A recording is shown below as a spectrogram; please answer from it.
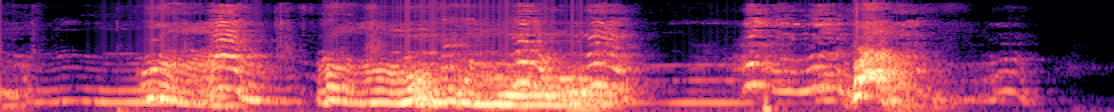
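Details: Dogs howling in overlapping, wavering tones, several voices rising and falling together in a dense chorus for about four seconds, then a final brief upward howl.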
